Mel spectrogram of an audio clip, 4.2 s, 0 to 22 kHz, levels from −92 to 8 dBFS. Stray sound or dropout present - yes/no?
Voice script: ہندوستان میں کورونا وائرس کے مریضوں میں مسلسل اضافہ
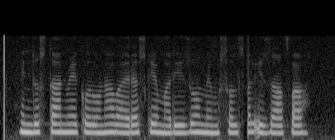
yes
